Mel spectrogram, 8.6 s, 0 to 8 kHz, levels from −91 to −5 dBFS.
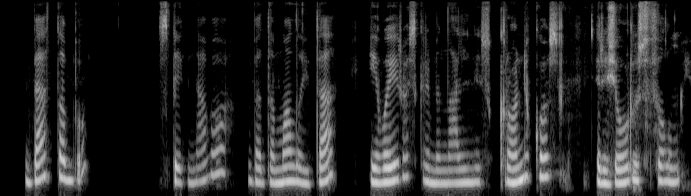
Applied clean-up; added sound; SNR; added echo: none; none; none; none.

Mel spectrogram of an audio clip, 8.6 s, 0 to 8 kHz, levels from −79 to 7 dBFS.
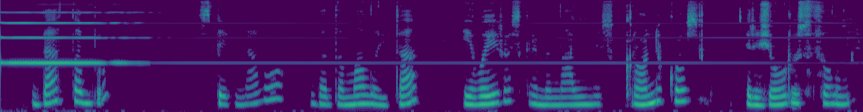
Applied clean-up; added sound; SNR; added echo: classical method spectral subtraction.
